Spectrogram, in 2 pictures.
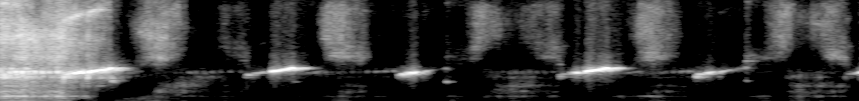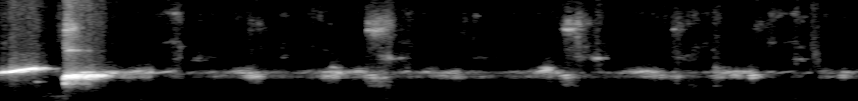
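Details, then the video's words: Spring peeper, introduced as the first sound in the night's cacophony: clear rising whistled peeps, high and sharp, about six strong ones spaced under a second apart, then fainter echoing peeps, after a short opening burst of noise. "So the first we hear is the spring peeper."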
